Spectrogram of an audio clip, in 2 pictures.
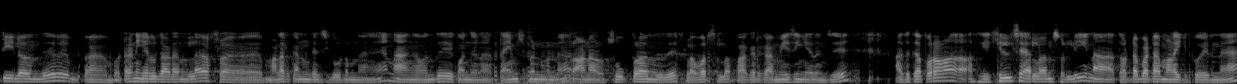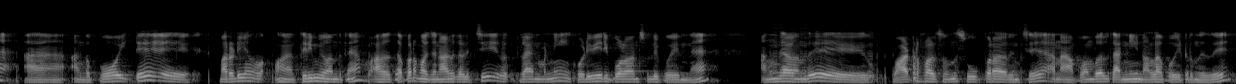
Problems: none marked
